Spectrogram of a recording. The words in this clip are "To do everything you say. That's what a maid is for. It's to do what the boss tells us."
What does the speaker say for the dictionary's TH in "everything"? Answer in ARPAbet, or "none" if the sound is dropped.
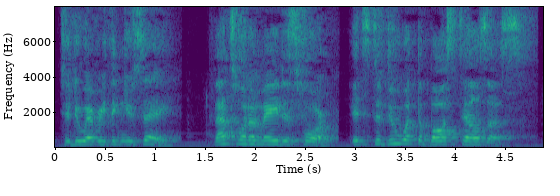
TH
